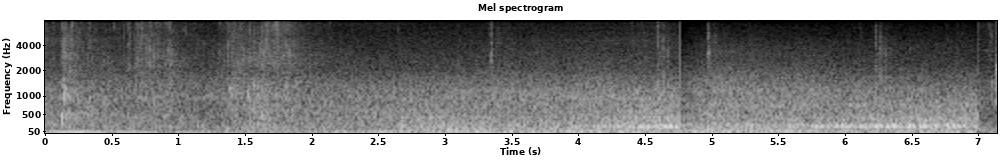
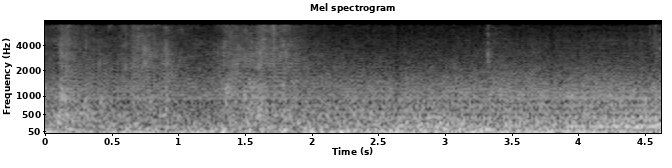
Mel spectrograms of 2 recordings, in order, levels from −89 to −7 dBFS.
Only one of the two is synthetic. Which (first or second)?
second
